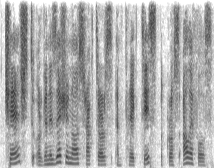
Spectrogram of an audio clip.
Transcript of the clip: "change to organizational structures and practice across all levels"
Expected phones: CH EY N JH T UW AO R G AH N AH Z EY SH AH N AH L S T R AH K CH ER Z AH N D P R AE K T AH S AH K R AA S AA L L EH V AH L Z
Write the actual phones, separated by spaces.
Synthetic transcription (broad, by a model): CH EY N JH T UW AO R G AH N AH Z EY SH AH N AH L S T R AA K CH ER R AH N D P R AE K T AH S AH K R AA S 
